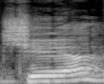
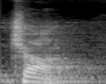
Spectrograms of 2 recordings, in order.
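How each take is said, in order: First: The e is sounded as its own vowel. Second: The e is silent, giving a plain a. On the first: The speaker calls it wrong. "C e A não é chea" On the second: The speaker calls it right. "e sim cha"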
